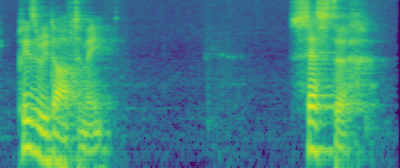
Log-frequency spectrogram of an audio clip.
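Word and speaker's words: zestig: Before we conclude this lesson, it's worth mentioning that nowadays many native Dutch speakers pronounce the letter Z as a voiceless consonant S.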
